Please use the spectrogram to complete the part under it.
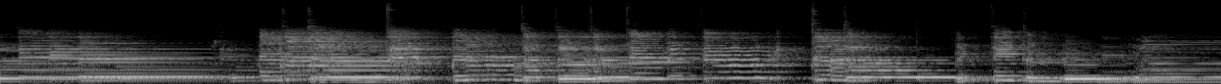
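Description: A P90-pickup electric guitar on a Parker Fly drenched in reverb plays a melodic line of plucked notes and chords, each ringing out with a long wash of echo and effects, loud and close with no talking.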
